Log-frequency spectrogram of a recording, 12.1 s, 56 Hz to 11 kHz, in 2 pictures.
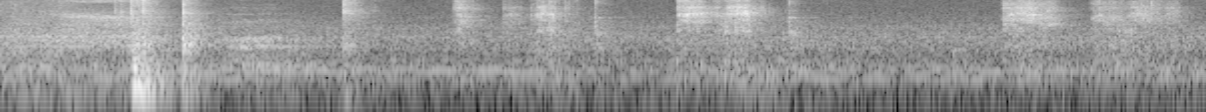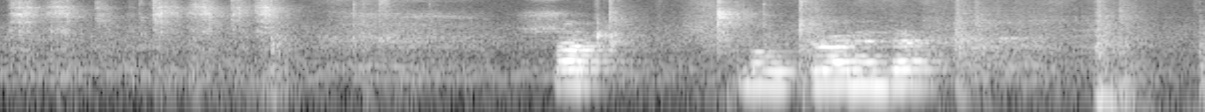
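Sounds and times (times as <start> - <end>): faint steady hum: 0.0 - 12.0
pen scratching on cardboard: 5.0 - 7.5.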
